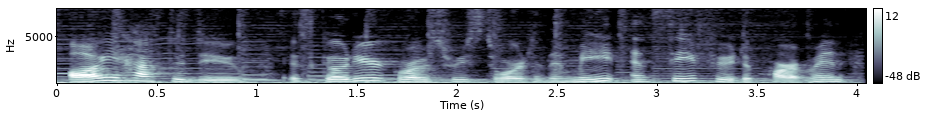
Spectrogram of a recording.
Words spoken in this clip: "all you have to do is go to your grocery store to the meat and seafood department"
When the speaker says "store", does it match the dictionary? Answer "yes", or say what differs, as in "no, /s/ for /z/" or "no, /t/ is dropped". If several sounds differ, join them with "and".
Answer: yes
